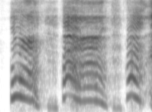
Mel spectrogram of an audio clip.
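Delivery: high-pitched mock muffled screams; hammed-up closed-mouth squeals; muffled screaming. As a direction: imitate screaming from inside a body bag. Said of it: "and screaming".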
